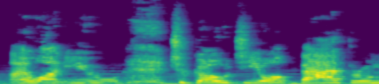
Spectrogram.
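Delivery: ordinary talk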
